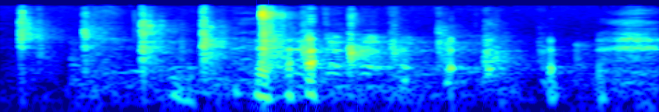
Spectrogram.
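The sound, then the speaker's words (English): Scattered audience applause, a loose run of irregular claps at moderate volume, some sharper than others, with a faint murmur of voices underneath. “So I'm loving to hear your claps.”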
